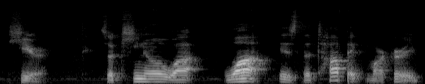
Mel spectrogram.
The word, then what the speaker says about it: 昨日: reason for that is it could also be pronounced sakujitsu sakuyitsu is more formal you might see it in newspapers or in formal announcements and stuff kino is just more common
